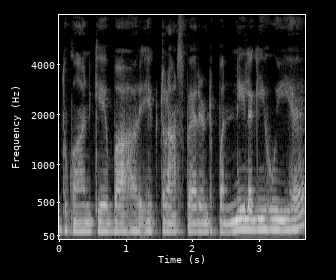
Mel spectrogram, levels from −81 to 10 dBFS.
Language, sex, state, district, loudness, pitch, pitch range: Hindi, male, Madhya Pradesh, Umaria, -16 LUFS, 115 Hz, 110-130 Hz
